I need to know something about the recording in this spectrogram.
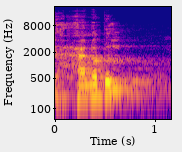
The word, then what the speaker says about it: Hanable: so so let's see this tool is called Hannibal to rhyme with enable as you already know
